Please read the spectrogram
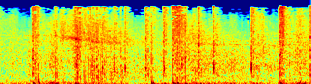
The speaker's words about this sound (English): The Mascletà is a pyrotechnic event that, unlike fireworks, does not focus so much on the visual aspect, but mostly aims to produce noise and rhythm. The explosions of the Mascletàs are supposed to rise in intensity until they reach a thunderous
